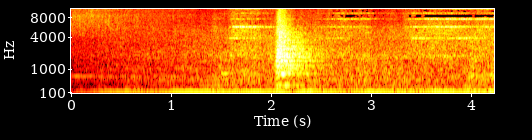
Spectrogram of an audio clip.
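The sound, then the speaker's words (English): A tram carrying workers rumbles steadily along its rails through a tunnel into Yucca Mountain, site of the U.S. Department of Energy's planned nuclear waste repository, with a deep, constant hum, broken around the middle by a brief metallic screech of wheels on rail, with no talking. “A journey into Yucca Mountain begins at the entrance to a tunnel where a tram waits to carry workers into the dark depths where the U.S.”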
